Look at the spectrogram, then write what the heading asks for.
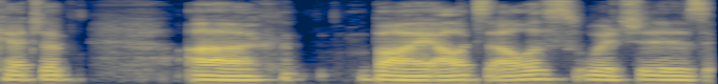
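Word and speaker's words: k3sup: There is K3s up, or I think he typically pronounces it ketchup, by Alex Ellis, which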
